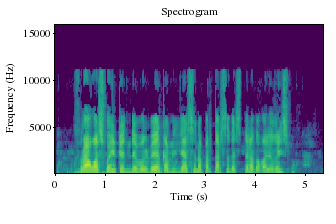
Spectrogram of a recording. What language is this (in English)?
Galician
